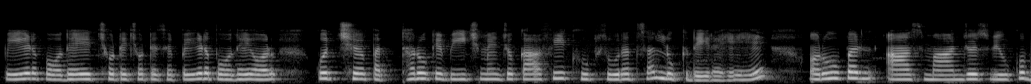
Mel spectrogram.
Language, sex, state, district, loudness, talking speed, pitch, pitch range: Hindi, female, Maharashtra, Dhule, -23 LUFS, 165 wpm, 240 Hz, 230-260 Hz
